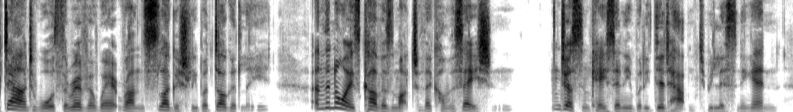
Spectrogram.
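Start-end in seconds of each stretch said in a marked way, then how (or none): none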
